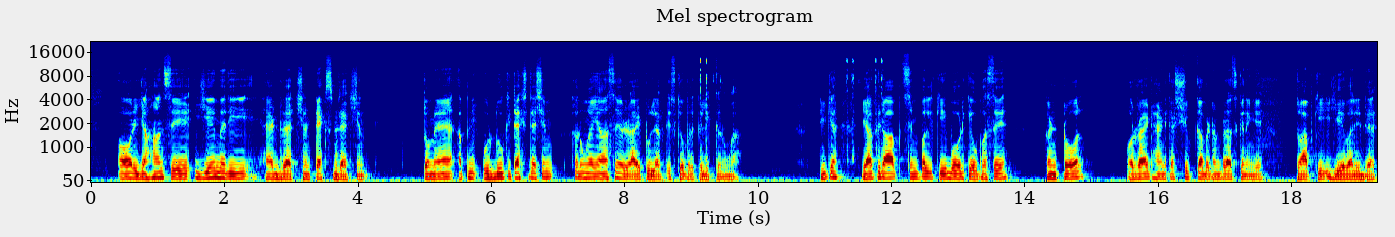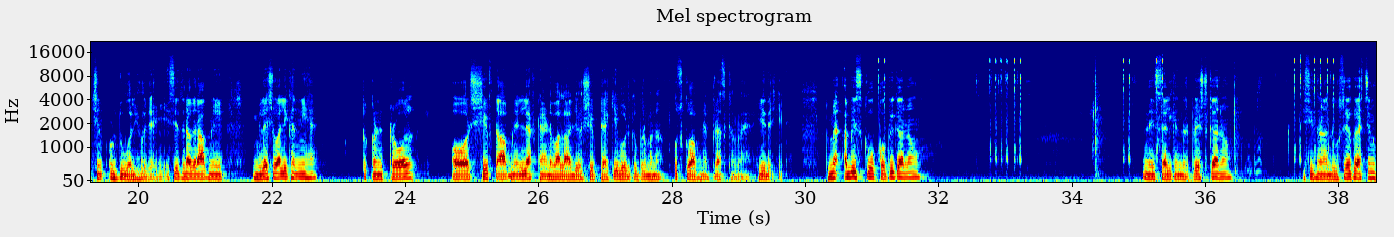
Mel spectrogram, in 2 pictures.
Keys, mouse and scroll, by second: 9.1 click, 13.0 ctrl+z, 31.1-32.6 drag, 34.7 click, 37.5 click.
